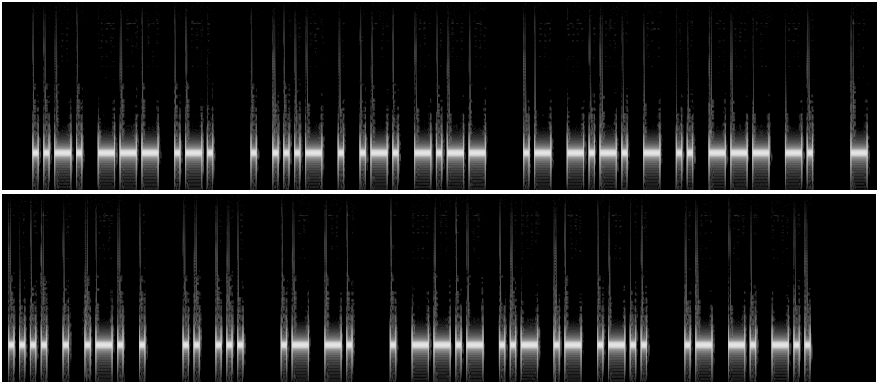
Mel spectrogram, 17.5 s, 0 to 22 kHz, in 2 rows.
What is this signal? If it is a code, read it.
Morse code, heard as a keyed tone, about 22 wpm, 700 Hz. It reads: FOR EVERY ACTION THERE IS AN EQUAL AND
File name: practice / 22wpm / Sets of 8 Words - 22wpm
